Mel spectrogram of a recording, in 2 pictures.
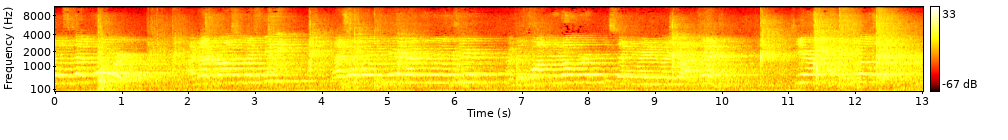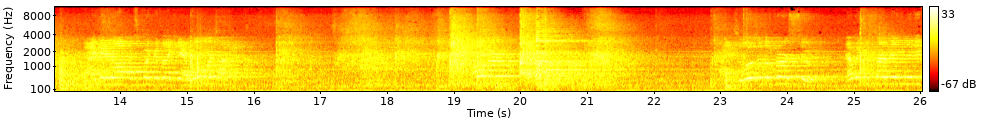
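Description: A man talking through most of it, broken by several sharp knocks of a hockey stick striking a puck on the ice.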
